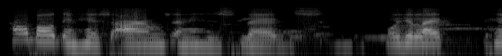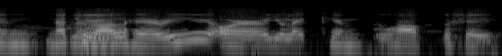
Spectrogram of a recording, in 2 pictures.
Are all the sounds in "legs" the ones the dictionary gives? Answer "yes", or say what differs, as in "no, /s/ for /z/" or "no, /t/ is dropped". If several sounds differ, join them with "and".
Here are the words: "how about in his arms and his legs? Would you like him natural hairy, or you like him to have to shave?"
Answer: no, /s/ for /z/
